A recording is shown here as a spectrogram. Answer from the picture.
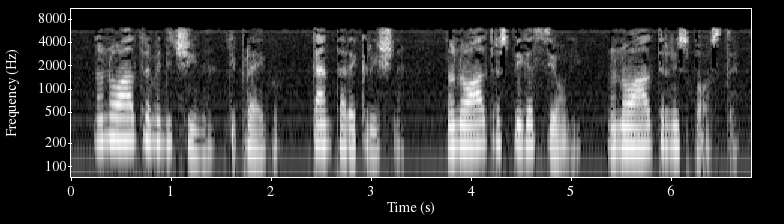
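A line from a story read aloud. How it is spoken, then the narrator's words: Pleading, understanding. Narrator (Italian): Con uno sguardo supplichevole, pieno di comprensione, Prabhupada disse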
